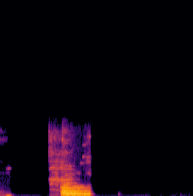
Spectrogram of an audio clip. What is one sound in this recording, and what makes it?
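A young girl speaks briefly through an online call.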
